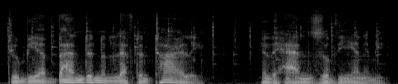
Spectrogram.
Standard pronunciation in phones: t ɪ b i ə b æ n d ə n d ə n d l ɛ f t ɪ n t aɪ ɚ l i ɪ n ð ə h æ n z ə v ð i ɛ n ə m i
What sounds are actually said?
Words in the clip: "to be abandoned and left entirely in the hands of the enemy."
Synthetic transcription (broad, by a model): t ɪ b i ə b æ n d ə n d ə n l ɛ f t ɪ n t aɪ ɚ l i ɪ n ð ə h æ n z ə v ð i ɛ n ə m i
